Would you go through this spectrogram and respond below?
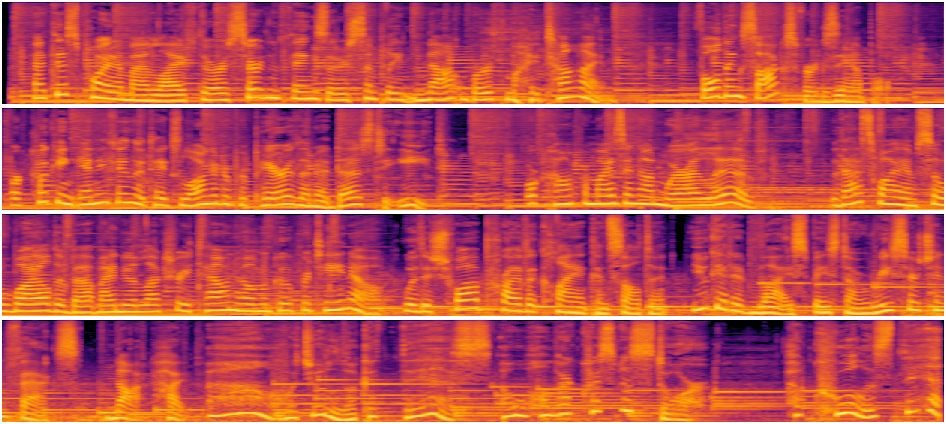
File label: Commercial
